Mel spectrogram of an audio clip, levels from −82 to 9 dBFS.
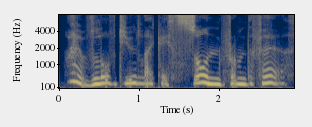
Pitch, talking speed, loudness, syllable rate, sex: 245 Hz, 205 wpm, -17 LUFS, 4.1 syllables/s, female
